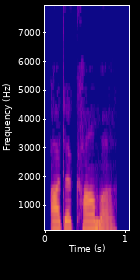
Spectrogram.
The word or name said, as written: atacama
